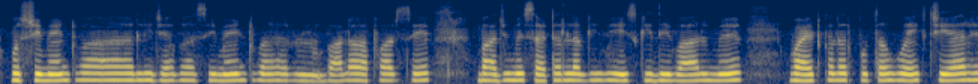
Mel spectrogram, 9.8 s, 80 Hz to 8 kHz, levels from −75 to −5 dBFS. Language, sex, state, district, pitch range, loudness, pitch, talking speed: Hindi, female, Bihar, Jamui, 220-230 Hz, -17 LUFS, 225 Hz, 145 wpm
